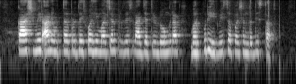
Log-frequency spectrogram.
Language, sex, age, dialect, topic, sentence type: Marathi, female, 18-24, Standard Marathi, agriculture, statement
